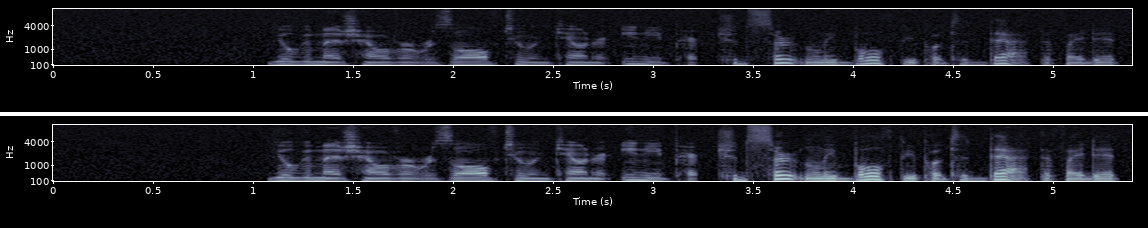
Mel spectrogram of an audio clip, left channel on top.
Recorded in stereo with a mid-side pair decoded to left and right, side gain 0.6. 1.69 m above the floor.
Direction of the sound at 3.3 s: 55° right.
